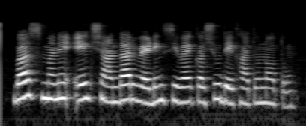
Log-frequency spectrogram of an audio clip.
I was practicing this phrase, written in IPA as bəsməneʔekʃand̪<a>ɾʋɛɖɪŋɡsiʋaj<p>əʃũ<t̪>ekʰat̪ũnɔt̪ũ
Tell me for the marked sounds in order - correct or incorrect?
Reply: correct, incorrect, incorrect

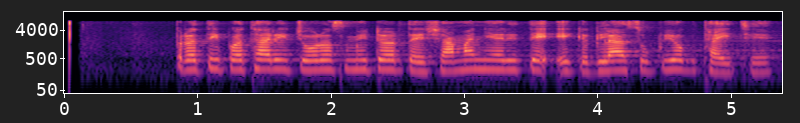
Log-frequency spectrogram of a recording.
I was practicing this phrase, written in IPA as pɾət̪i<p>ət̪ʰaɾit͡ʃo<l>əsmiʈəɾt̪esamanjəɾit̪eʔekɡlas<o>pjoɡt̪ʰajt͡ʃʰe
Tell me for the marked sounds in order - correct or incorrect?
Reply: correct, incorrect, incorrect

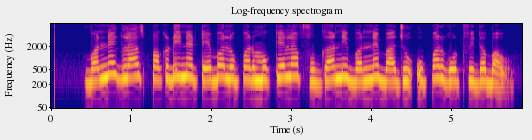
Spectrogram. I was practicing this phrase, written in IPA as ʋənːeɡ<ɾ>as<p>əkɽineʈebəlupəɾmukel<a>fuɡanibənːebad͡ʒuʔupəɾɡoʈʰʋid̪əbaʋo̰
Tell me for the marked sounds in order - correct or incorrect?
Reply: incorrect, correct, correct

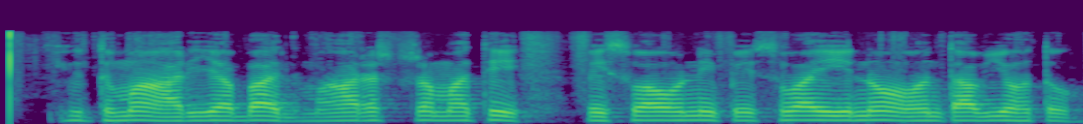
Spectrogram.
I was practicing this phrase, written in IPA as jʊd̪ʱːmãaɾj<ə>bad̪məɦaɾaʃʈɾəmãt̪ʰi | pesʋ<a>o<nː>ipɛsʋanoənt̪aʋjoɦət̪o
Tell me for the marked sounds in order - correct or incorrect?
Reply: incorrect, correct, incorrect

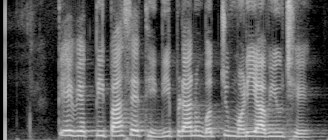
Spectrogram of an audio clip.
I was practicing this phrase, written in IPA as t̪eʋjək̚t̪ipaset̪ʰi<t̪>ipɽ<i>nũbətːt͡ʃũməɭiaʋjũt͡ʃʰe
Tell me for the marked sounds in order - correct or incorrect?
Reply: incorrect, incorrect

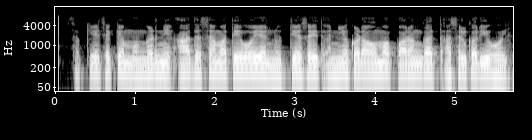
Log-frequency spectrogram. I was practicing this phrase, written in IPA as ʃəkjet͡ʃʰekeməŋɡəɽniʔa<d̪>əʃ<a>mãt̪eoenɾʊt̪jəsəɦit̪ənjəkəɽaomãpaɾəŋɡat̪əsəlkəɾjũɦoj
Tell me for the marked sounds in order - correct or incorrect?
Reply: correct, correct

